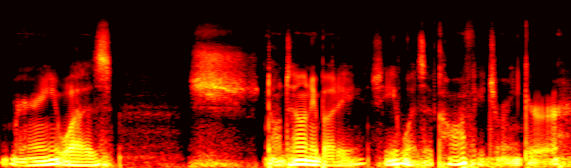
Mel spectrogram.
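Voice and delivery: low, soft, conspiratorial confiding; hushed mock secret. Host pretending to share Mary's shameful secret, hushed. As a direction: let slip a scandalous secret under your breath.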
